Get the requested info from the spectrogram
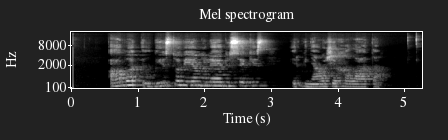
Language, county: Lithuanian, Kaunas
